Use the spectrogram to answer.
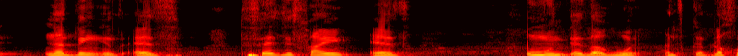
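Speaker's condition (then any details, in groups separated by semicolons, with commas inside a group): Spastic cerebral palsy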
